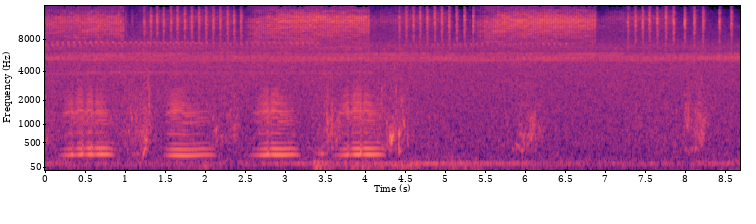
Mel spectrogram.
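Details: Four deep, booming croaks from an American bullfrog at a lake open the recording, spaced about a second apart, then stop. Bursts of high, rapid insect trilling and a steady hum continue afterward.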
